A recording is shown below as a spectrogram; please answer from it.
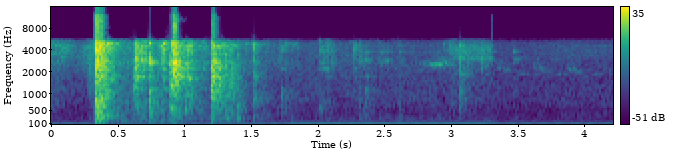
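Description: A bare-hand strike on a wooden board laid over stacked concrete patio-slab pieces gives a sharp crack as the concrete breaks. Two more hard knocks and a clatter follow within the next second as the broken pieces fall, then faint rattling until about three seconds in.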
